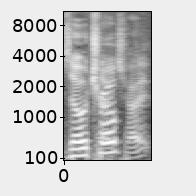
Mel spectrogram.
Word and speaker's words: Zoetrope: He had made his own studio for American, and maybe you can help with the pronunciation. – Zoetrope? – Is it? Yeah, okay, great.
